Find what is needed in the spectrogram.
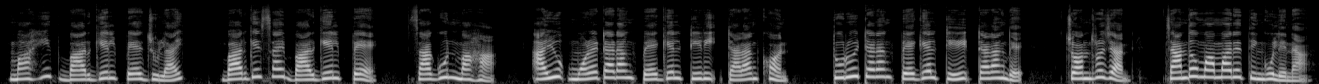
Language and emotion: Santali, neutral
